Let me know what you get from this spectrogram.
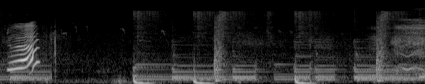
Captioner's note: coos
